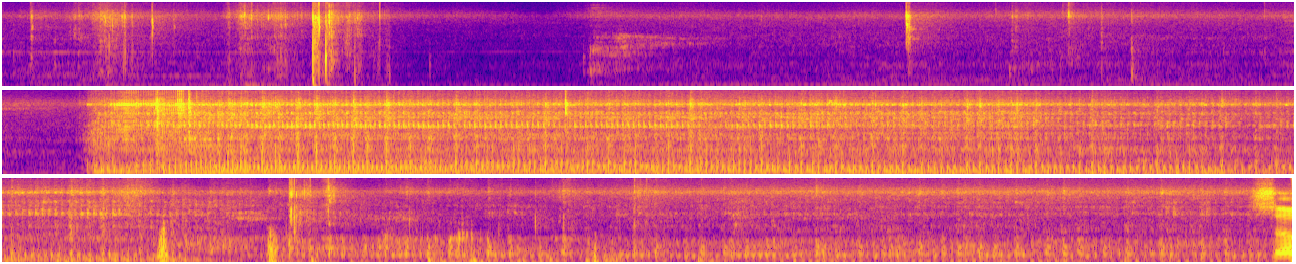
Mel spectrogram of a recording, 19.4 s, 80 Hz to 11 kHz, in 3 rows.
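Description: A 1971 Suzuki MT 50 Trailhopper motorcycle, cold, with a few scattered kicks and clunks before the small engine catches and settles into a loud, steady buzzing idle close by, with some revving blips near the end.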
